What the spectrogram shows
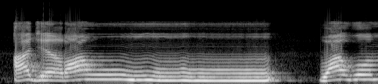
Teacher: रा को जब वाव से मिलाएंगे तो यहाँ पे इदगामी यरमलून का गुन्ना हो रहा है।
